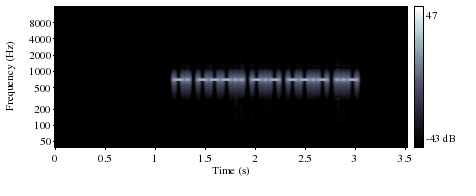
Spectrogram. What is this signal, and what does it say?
Morse code, heard as a keyed tone, about 40 wpm, 700 Hz. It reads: N8KQU
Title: USA Call Signs - 5 Characters - 3x Character Spacing - 40wpm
